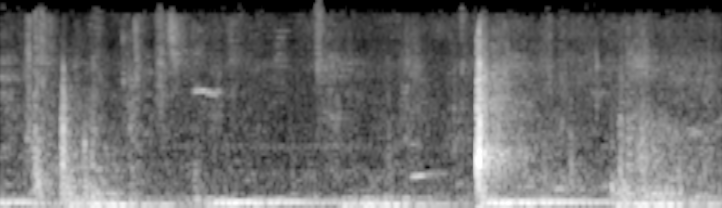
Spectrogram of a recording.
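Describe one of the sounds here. Footsteps thud and shuffle on a wooden stage.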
